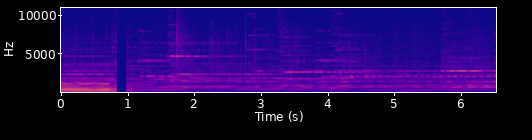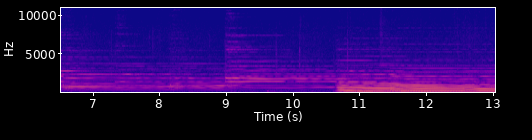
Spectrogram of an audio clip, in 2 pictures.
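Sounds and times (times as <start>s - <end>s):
handbell choir ringing chords: 0.0s - 13.0s.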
